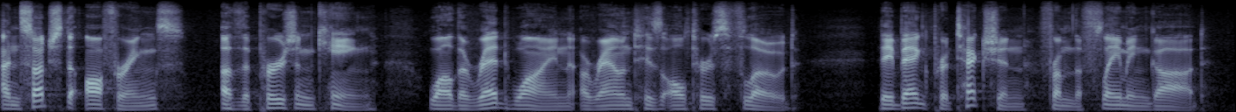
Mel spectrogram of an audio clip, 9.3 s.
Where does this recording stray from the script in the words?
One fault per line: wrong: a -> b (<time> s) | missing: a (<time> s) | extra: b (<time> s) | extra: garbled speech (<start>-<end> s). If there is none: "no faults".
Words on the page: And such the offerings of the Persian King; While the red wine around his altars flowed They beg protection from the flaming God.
no faults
